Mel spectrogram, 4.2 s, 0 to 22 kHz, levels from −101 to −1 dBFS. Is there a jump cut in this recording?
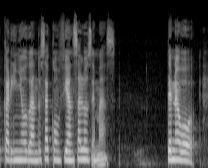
no; 0 cuts

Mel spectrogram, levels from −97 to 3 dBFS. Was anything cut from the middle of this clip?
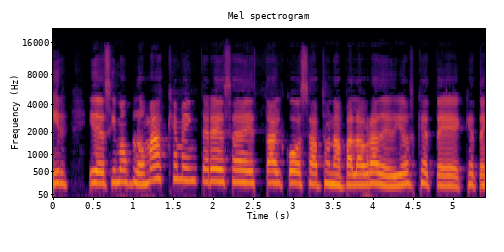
yes; 2 cuts; at 1.0 s, 3.4 s

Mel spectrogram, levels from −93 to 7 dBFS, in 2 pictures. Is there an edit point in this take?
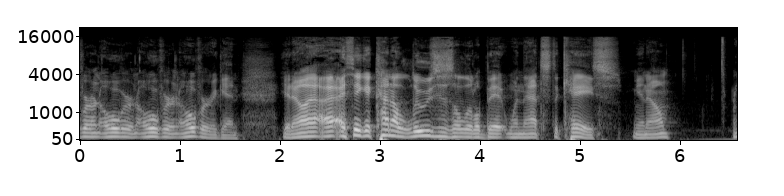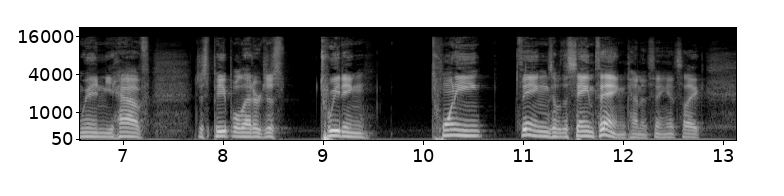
no; 0 cuts

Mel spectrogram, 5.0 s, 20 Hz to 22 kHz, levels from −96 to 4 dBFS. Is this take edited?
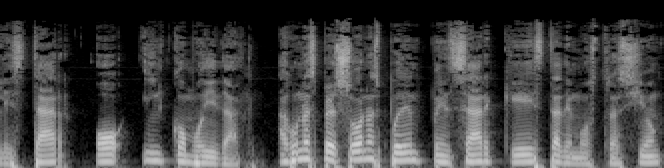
yes; 1 cut; at 2.0 s

